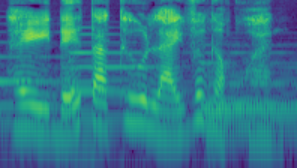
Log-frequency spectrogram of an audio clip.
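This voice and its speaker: A man's voice: sits high, lively intonation, fairly quick, over loud music. A man playing an old rain god, a loving and worried father in a cartoon fairy tale. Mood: sad, worried. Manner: doting, sorrowful. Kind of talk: animated fairy tale acting.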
